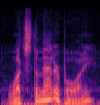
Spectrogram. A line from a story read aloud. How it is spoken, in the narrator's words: he inquired kindly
